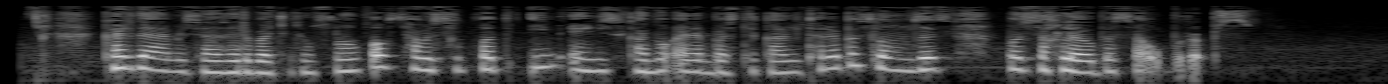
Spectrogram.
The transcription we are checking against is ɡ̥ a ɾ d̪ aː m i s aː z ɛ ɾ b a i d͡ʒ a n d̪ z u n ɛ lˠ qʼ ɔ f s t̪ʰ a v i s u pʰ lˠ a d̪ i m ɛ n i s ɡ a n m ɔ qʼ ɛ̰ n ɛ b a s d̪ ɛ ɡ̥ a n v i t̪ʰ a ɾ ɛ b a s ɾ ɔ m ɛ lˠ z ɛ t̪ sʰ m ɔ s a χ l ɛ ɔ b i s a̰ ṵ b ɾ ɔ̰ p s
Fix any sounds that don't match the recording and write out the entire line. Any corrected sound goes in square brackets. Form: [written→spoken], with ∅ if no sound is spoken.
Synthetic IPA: ɡ̥ a ɾ d̪ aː m i s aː z ɛ ɾ b a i d͡ʒ a n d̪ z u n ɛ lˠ qʼ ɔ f s t̪ʰ a v i s u pʰ lˠ a d̪ i m ɛ n i s ɡ a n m ɔ qʼ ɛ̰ n ɛ b a s d̪ [ɛ→a] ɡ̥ a n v i t̪ʰ a ɾ ɛ b a s ɾ ɔ m ɛ lˠ z ɛ t̪ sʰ m ɔ s a χ l ɛ ɔ b [i→a] s a̰ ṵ b ɾ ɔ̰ p s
